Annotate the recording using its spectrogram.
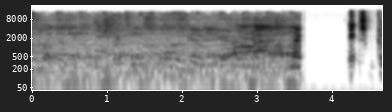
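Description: A crowd of people chatters in a busy room.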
